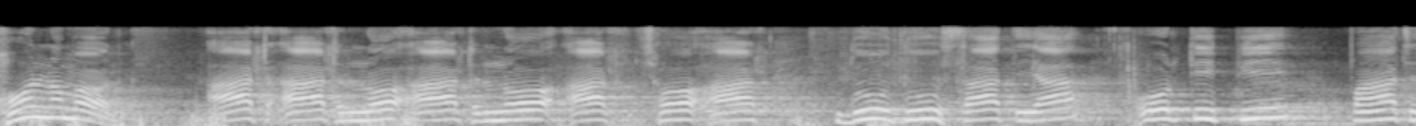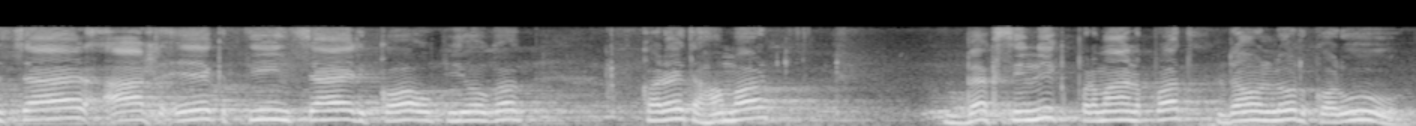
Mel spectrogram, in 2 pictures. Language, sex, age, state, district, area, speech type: Maithili, male, 60+, Bihar, Madhubani, rural, read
